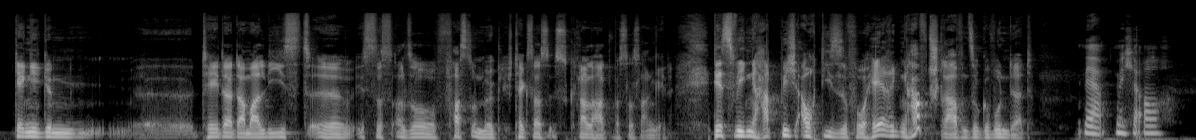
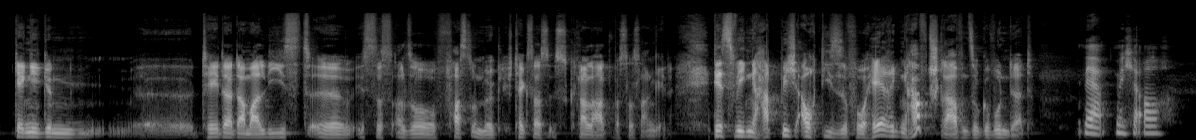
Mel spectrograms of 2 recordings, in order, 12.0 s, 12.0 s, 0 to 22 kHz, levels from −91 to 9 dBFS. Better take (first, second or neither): first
